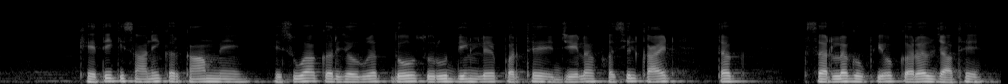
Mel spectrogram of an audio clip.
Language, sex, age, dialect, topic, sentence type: Chhattisgarhi, male, 18-24, Northern/Bhandar, agriculture, statement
